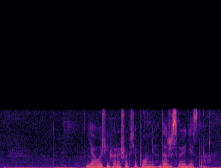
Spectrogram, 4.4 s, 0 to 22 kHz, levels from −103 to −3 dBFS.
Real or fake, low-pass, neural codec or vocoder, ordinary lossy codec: real; none; none; none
